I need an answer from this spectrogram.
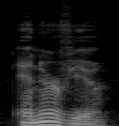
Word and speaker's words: interview: County County so again these are words that have the letter n followed by the letter T and the T goes silent this usually occurs when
